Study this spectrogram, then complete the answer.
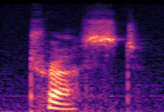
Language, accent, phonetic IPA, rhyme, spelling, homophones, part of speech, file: English, General American, [t͡ʃʰɹ̥ʌst], -ʌst, trust, trussed, noun / verb / interjection / adjective, En-us-trust.ogg
- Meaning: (noun) 1. Confidence in or reliance on some person or quality 2. Dependence upon something in the future; hope 3. Confidence in the future payment for goods or services supplied; credit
